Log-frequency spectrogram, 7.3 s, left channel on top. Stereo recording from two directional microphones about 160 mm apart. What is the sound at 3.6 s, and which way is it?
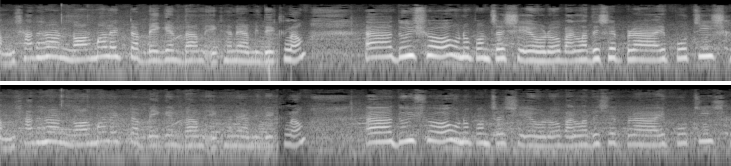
Speech, 25° left (ahead or behind).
